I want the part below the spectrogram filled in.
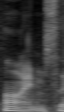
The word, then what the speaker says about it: Ijames: And the reason why I had to wait for my thing to come up is because his last name is spelled capital I-J-A-M-E-S. Mm-hmm. And it's pronounced Imes. I had to find some places that they said, it's like Times without the T.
